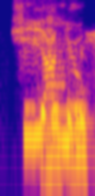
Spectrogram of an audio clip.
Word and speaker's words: Shi Yan You: It's called Yan You. Shi Yan You. Okay. Yeah, she is Buddhist. Yan is 34th generation, and You means the perfect one.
